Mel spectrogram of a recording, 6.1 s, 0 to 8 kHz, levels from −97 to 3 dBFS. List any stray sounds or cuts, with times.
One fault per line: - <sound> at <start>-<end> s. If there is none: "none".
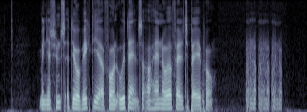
- laugh at 4.9-5.6 s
